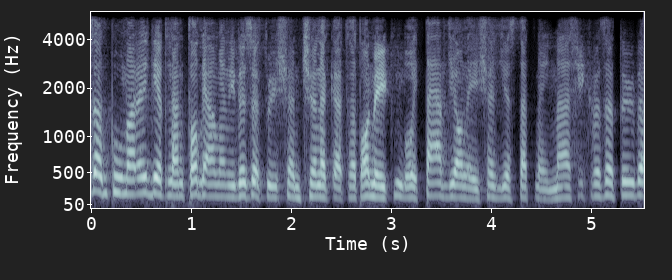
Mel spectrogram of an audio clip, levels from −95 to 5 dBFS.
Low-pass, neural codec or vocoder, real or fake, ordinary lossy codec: 5.4 kHz; codec, 16 kHz, 0.5 kbps, X-Codec, HuBERT features, trained on general audio; fake; none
